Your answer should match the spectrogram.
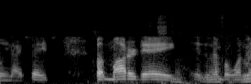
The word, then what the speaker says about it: Mater Dei: played at Mater D, right? Mater Dei, Dei, excuse me.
